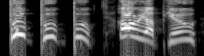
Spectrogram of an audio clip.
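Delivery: high, very loud engine blast; big engine Gordon. Acted. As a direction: hoot impatiently at the little engine. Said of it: "said Gordon".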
